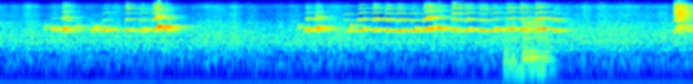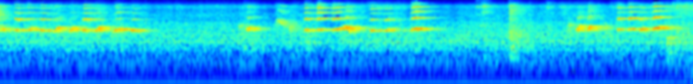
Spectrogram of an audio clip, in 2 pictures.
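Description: A small bird chirping in about five runs of rapid, repeated high chirps, each run lasting one to three seconds, with quiet gaps between.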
